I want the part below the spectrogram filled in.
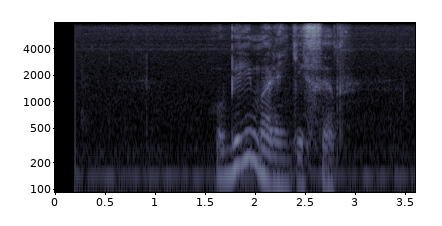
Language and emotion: Russian, neutral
